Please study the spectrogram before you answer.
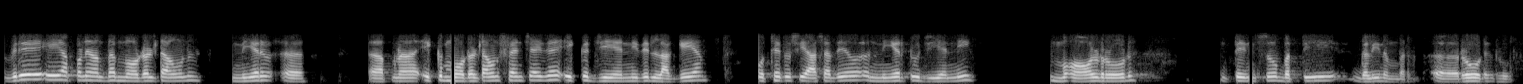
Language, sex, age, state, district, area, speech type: Punjabi, male, 18-30, Punjab, Ludhiana, urban, conversation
